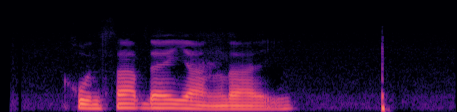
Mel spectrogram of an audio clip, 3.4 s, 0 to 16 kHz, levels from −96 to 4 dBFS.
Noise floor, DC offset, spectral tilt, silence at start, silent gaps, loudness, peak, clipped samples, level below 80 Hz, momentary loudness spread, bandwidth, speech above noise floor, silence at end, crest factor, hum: -69 dBFS; under 0.1%; -12 dB/octave; 0.6 s; none; -28 LUFS; -12 dBFS; under 0.1%; -54 dBFS; 14 LU; 4.3 kHz; 43 dB; 0.55 s; 18 dB; none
